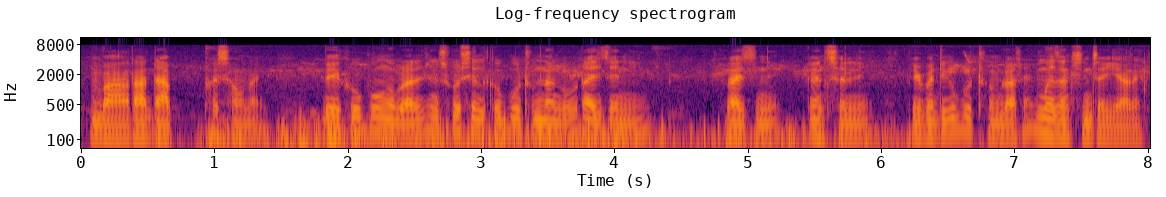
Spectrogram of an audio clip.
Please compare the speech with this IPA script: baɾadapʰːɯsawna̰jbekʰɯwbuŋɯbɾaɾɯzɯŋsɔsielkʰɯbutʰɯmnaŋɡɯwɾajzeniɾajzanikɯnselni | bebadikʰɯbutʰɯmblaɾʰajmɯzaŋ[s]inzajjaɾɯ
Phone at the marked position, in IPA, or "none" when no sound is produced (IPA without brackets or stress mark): s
